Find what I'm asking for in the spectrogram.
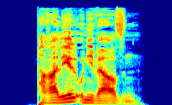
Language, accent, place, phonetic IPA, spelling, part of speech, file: German, Germany, Berlin, [paʁaˈleːlʔuniˌvɛʁzn̩], Paralleluniversen, noun, De-Paralleluniversen.ogg
- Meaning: plural of Paralleluniversum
